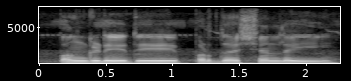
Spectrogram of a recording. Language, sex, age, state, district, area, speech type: Punjabi, male, 30-45, Punjab, Hoshiarpur, rural, spontaneous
